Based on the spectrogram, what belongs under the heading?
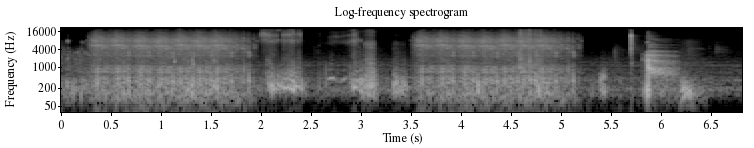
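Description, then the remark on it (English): Wet sipping and slurping of a Sierra Nevada Summer Break IPA beer, with a few swallows, faint clinks and small handling clicks between gulps, with no talking. “Take another sip.”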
